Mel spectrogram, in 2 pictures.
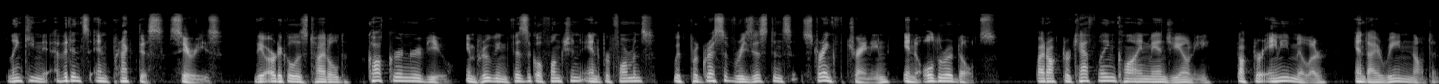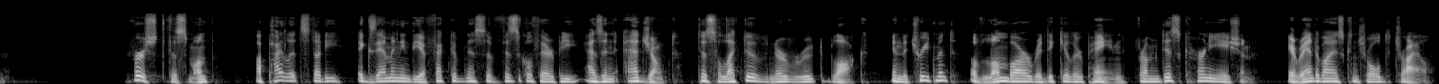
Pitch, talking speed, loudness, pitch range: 130 Hz, 145 wpm, -20 LUFS, 120-150 Hz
